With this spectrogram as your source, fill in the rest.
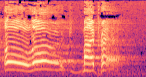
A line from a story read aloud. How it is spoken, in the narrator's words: Hannah, in bitterness of soul because of her barrenness, cried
